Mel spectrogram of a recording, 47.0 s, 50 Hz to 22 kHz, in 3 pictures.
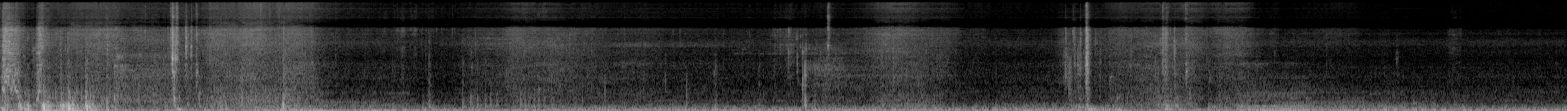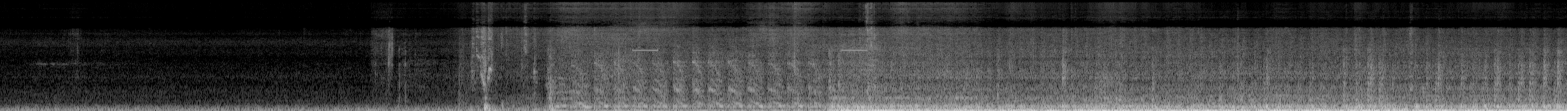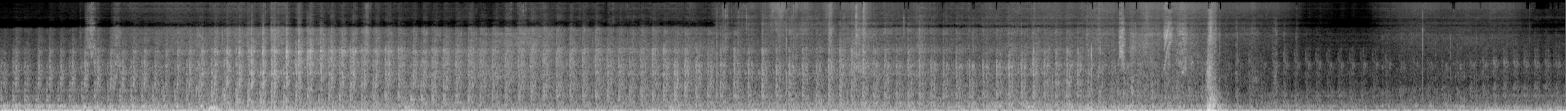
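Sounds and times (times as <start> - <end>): engine starter cranking: 21.0 - 47.0
diesel engine knocking: 21.2 - 47.0.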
